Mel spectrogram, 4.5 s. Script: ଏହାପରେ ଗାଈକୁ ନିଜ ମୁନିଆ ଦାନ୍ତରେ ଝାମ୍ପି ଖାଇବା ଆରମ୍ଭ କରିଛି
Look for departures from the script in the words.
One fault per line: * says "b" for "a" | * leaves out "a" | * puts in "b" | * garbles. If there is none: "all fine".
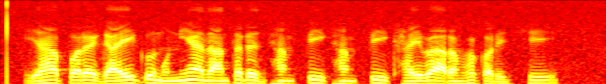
* leaves out "ନିଜ"
* puts in "ଝାମ୍ପି"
